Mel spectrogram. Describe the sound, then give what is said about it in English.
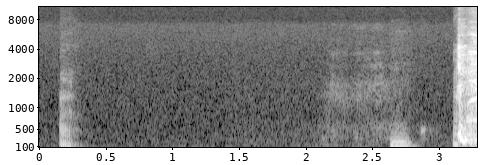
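A man coughs a few times: one short cough, a pause of near silence, then two more sharp bursts, the last one the loudest. “And last but by no means, the man with the cough and the scrapey laptop,”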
